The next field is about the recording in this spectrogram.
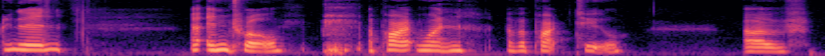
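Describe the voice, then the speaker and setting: A young woman from Illinois with an Illinois accent, her voice hoarse and her nose stuffy. She talks casually to a handheld camera from her couch at home, rambling and circling back over her own sentences. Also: mid-range voice, takes it slowly. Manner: rambling, repeats and restarts herself. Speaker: vlogger.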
